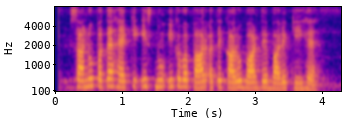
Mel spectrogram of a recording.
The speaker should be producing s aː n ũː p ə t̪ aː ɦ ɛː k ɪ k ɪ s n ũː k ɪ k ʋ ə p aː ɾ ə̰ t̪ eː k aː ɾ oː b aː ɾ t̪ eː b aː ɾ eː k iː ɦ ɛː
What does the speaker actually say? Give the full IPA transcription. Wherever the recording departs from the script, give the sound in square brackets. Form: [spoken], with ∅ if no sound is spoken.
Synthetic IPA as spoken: s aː n ũː p ə t̪ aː ɦ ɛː k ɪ [ʔ] ɪ s n ũː [ʔ] ɪ k ʋ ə p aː ɾ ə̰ t̪ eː k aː ɾ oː b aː ɾ [d̪] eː b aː ɾ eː k iː ɦ ɛː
